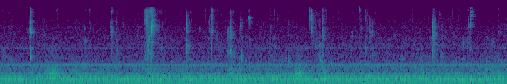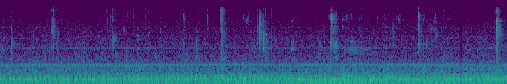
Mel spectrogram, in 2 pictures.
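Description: Close-miked chewing and biting as two people eat pizza and chicken wings: quiet, scattered wet smacks and clicks of mouths and fingers. A steady low electrical hum runs underneath.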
